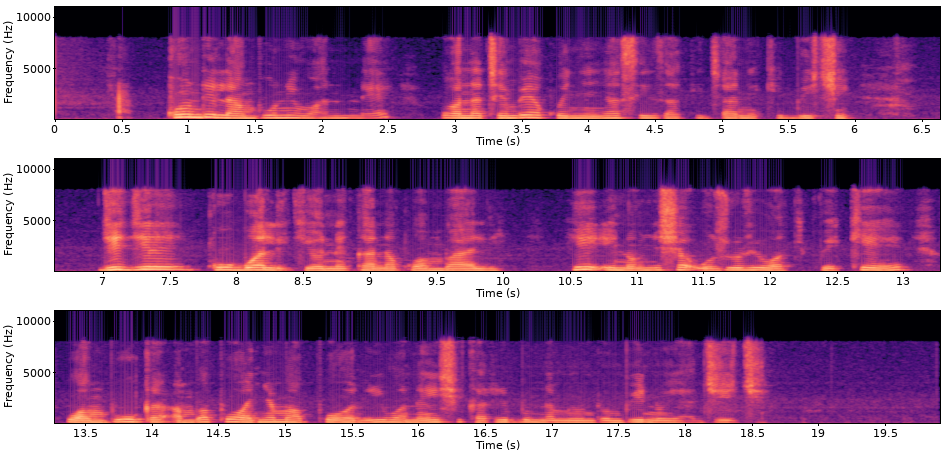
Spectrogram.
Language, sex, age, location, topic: Swahili, female, 18-24, Nairobi, government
